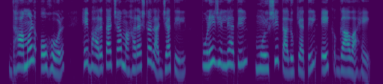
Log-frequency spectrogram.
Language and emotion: Marathi, neutral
